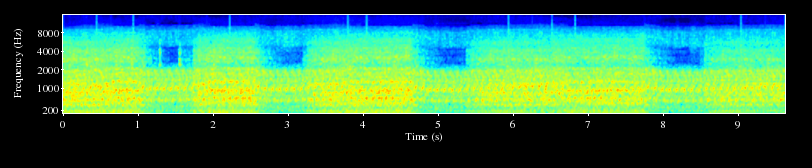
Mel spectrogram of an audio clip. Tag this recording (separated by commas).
Medium engine (mid frequency), Whir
